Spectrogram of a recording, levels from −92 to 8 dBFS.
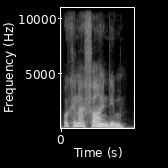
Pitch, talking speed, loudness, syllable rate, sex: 195 Hz, 270 wpm, -14 LUFS, 6.5 syllables/s, female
